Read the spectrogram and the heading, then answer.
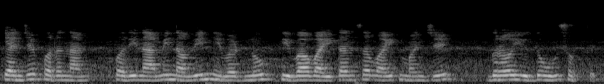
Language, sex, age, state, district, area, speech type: Marathi, female, 18-30, Maharashtra, Thane, urban, read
